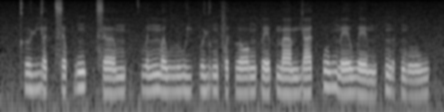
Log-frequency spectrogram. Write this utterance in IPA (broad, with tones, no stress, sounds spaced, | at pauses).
kʰ ɵ˨˧ ɥ j ɐ˨ t̚ s ɐ˨˥ p̚ ɪ˥ ŋ ɪ˨ k̚ s ɐ˨˧ m | kʷʰ ɐ˨˥ n m ɐ˨ w l uː˨ j p ɵ˧ ɥ ʊ˧ ŋ f ɐ˨ t̚ l ɔː˨˥ ŋ p ɛː˨˥ p̚ m aː˨˧ m j aː˨ t̚ p o˥ w m ɛː˨˧ w ɛː˨˩ m ɪ˥ k̚ ŋ ɐ˧ k̚ m o˨˧ w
